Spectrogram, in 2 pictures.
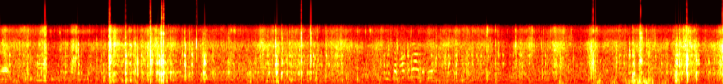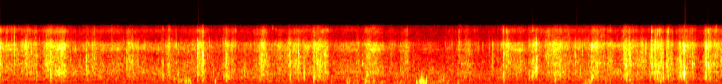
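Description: Footsteps crunch on dry pine needles and twigs.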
